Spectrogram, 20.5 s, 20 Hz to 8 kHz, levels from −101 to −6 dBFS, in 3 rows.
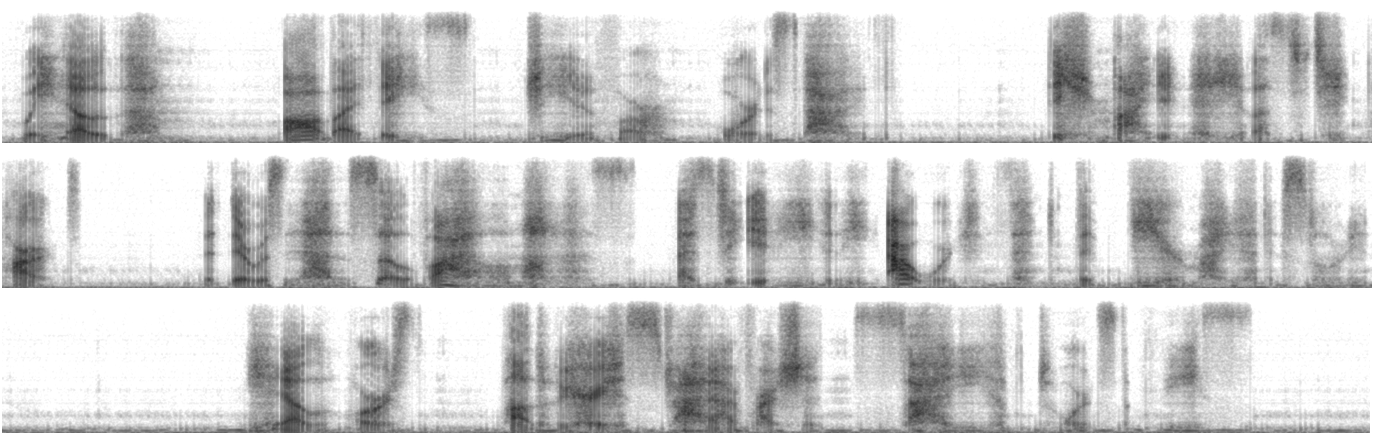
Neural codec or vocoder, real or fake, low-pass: autoencoder, 22.05 kHz, a latent of 192 numbers a frame, VITS, trained on many speakers; fake; 7.2 kHz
